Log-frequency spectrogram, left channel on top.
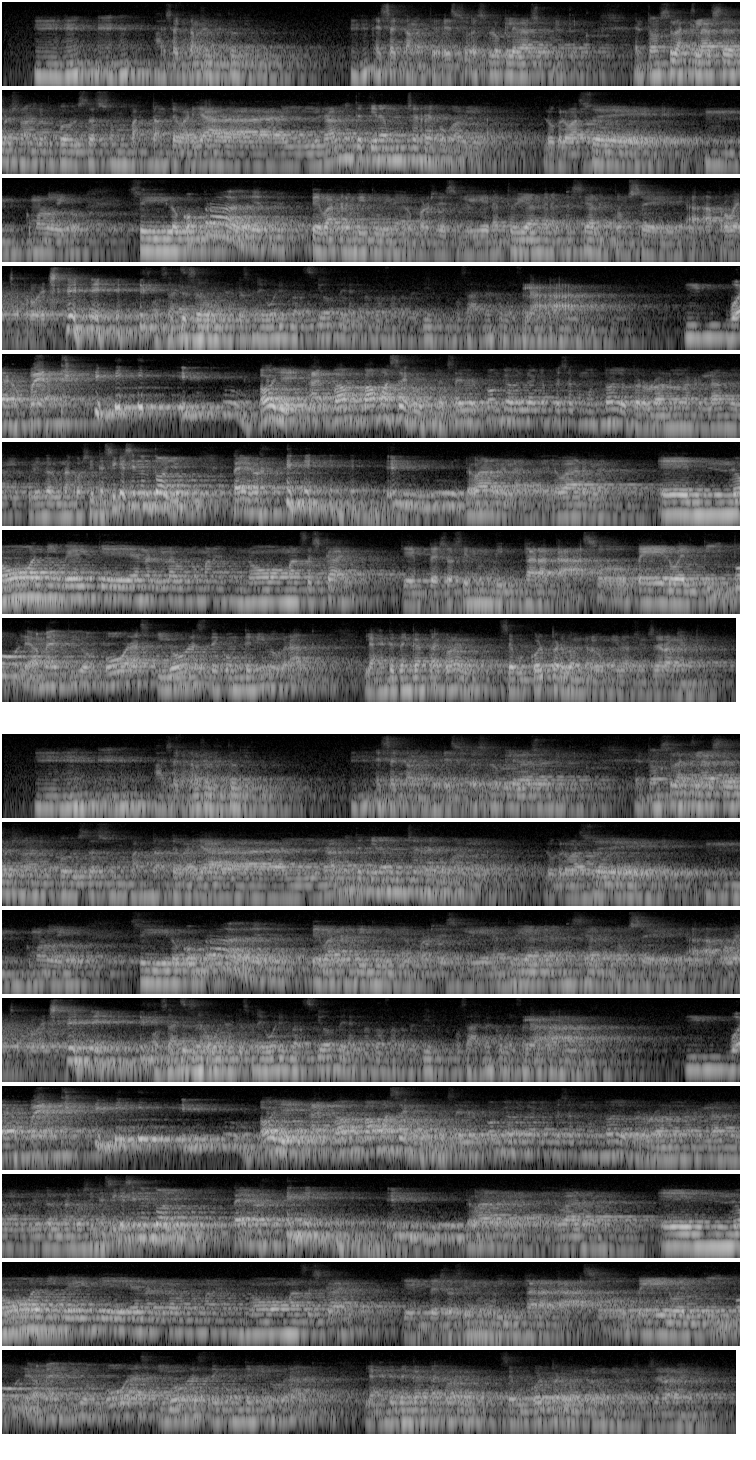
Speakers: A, on the left (about 50°); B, on the right (about 20°).
A: Ujú, ujú,
B: al
A: exactamente.
B: desarrollo de la historia.
A: Ujú, Exactamente, eso, eso es lo que le da su puntico. Entonces las clases de personajes que tú puedes usar son bastante variadas y realmente tiene mucha rejugabilidad, lo que lo hace, mm, ¿cómo lo digo? Si lo compras, eh, tú- te va a rendir tu dinero, por así decirlo, y en estos días andan en especial, entonces a- aprovecha, aprovecha. <laughs>
B: O sea, es
A: Te
B: una
A: sobra
B: buena,
A: un...
B: es una buena inversión de la que no te vas a arrepentir. O sea, no es como el Cyberpunk,
A: Claro,
B: digamos.
A: Mm, Bueno, espérate. <laughs> Oye, ah, vam- vamos a ser justos. El Cyberpunk es verdad que empezó como un tollo, pero lo han ido arreglando y puliendo algunas cositas. Sigue siendo un tollo, pero <laughs>
B: <laughs>
A: lo van arreglando ahí, lo van arreglando. Eh, no al nivel que han arreglado No Man- No Man's Sky, que
B: Y
A: empezó
B: Es
A: siendo
B: verdad.
A: un disparatazo, pero el tipo le ha metido horas y horas de contenido gratis. La gente está encantada con él. Se buscó el perdón de la comunidad, sinceramente.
